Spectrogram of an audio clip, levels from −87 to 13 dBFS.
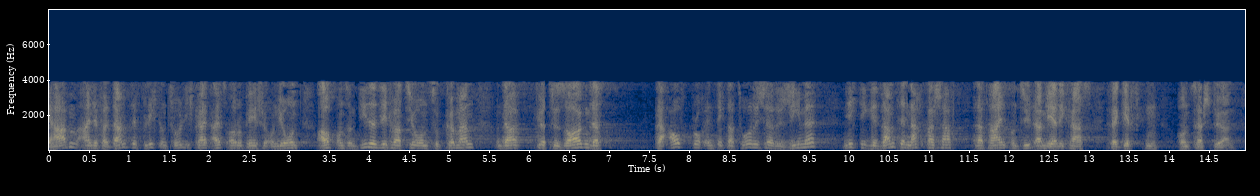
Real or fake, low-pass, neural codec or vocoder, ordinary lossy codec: fake; 7.2 kHz; vocoder, 24 kHz, 100 mel bands, Vocos; AAC, 16 kbps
